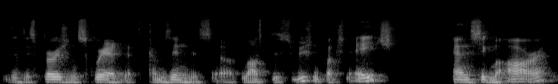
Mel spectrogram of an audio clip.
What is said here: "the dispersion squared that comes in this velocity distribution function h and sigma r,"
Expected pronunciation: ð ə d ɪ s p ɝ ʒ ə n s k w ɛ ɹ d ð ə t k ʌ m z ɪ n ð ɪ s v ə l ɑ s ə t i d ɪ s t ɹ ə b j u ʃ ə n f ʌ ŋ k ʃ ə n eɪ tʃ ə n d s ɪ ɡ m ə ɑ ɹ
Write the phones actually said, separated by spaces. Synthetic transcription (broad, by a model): ð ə d ɪ s p ɝ ʒ ə n s k w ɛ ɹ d ð ə t k ʌ m z ɪ n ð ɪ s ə l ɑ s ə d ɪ s t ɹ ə b j u ʃ n f ʌ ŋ k ʃ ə n eɪ tʃ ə n s ɪ ɡ m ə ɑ ɹ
